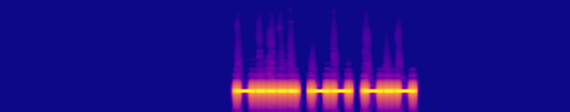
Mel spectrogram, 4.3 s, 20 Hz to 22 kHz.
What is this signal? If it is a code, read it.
Morse code, heard as a keyed tone, about 31 wpm, 700 Hz. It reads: 6MK
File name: Speed-Racing - Three Letter-Number Combinations - 25wpm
